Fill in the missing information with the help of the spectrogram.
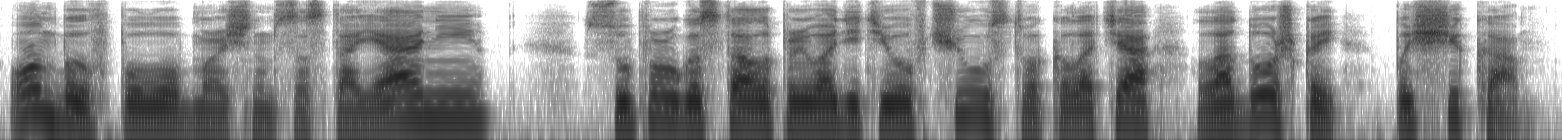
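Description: Lively male audiobook narrator, dry. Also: a little high, moderate pace, dry recording. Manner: lively, storytelling. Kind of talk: expressive scripted narration.

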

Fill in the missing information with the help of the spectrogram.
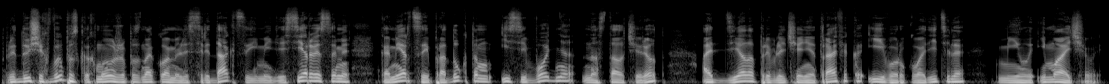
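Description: Lowish-voiced male podcast host. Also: lively intonation, brisk, a little mellow, dry recording, studio quality. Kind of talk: podcast introduction and interview questions.

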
